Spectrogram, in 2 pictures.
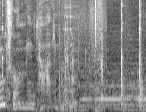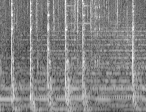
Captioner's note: chisel chinks against stone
